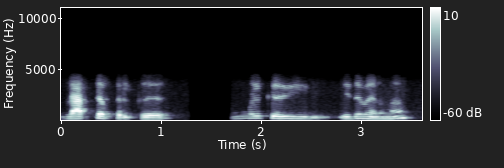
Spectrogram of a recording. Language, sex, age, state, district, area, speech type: Tamil, female, 18-30, Tamil Nadu, Madurai, urban, conversation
